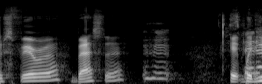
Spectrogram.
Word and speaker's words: Sfera Ebbasta: That's how you pronounce his name, Sfera Basta.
